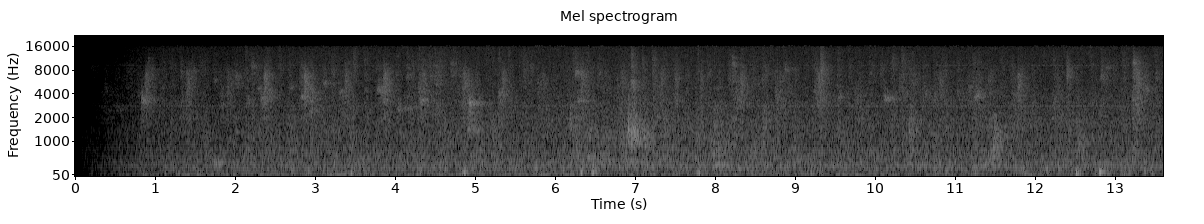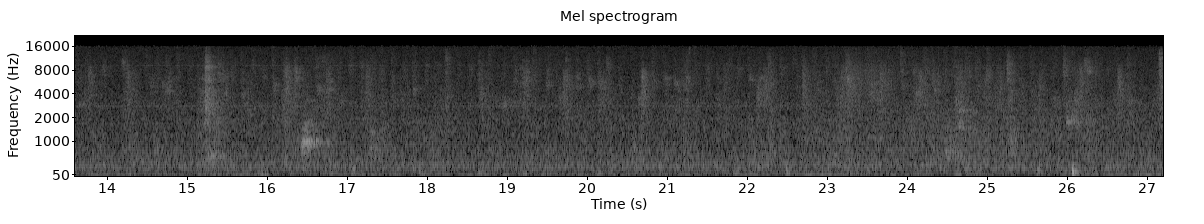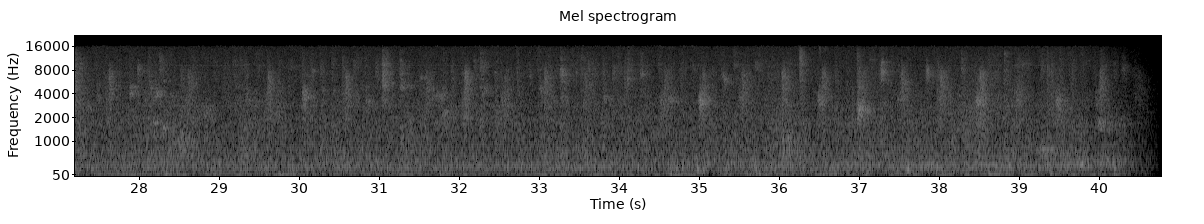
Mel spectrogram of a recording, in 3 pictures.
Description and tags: Some water falling down, from far and so with quite a lot of reverb, recorded on DAT (Tascam DAP-1) with a Sennheiser ME66 by G de Courtivron.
